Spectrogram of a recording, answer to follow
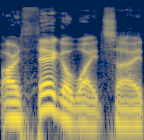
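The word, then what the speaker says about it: Arcega-Whiteside: be annoying so it it sounds like we people have been pronouncing his name wrong and it's JJ r theta white side with a th sound that is what we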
